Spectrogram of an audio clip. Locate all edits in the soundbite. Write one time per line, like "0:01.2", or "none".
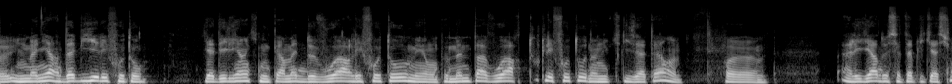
0:02.0
0:07.2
